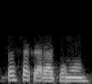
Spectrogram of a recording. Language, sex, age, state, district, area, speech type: Marathi, female, 30-45, Maharashtra, Washim, rural, conversation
